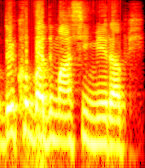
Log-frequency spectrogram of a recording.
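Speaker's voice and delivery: usual speaking voice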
